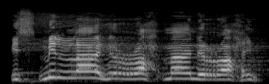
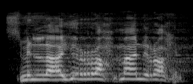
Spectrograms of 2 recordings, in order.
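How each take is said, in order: First: The opening bis is said clearly and distinctly. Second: The opening is slurred, sounding like semil. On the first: The speaker calls it right. "Piye sing bener?" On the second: The speaker calls it wrong. "contoh bismillah yang salah ... Semil"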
